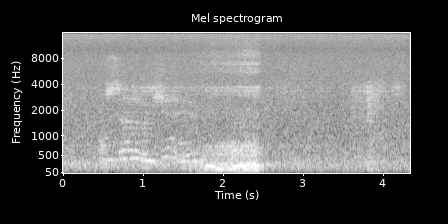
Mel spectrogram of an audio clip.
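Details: Boxer dog sleeping, snoring like a human: a single long, rough, throaty snore on breathing in, building in loudness, followed by quiet breathing.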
